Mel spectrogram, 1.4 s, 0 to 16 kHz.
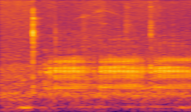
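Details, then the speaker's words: Asahi stand fan running at speed 1: busy rattling, ratchet-like noise over the motor hum; rotor loose on the shaft, turning without fully carrying it; fix by tightening and replacing the blower spacer. "Kaya pala maingay ito ang nagiging sanhi ng pag-iingay niya umiikot ang rotor pero hindi masyadong Sumasama ang shafting naiiwan ang shafting sa pag-ikot ng rotor"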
